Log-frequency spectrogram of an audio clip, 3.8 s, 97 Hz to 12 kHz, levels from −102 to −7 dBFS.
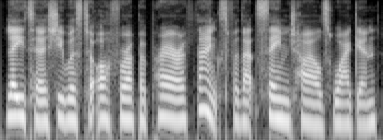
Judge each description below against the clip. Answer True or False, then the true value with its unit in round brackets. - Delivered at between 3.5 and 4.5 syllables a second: False (4.9 syllables/s)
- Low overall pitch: False (190 Hz)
